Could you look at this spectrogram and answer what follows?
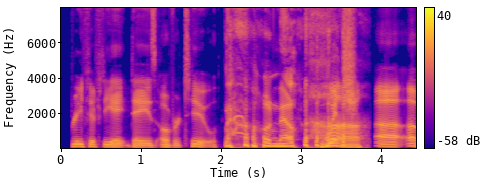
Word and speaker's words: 358/2 Days: and on that episode I called it 358 over two days not realizing that the actual way you're supposed to pronounce it is 358 days over two oh no which uh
